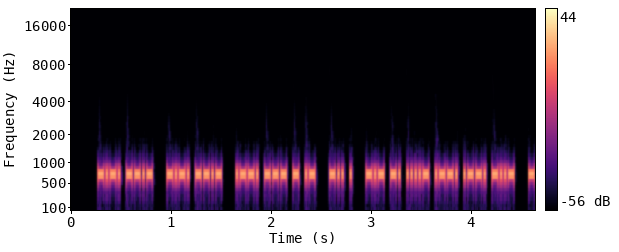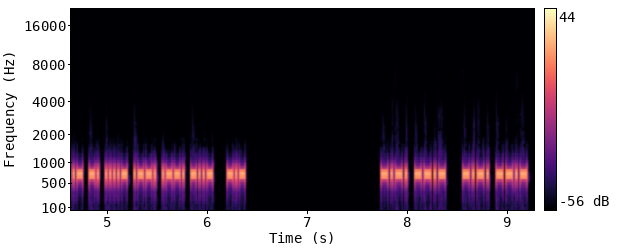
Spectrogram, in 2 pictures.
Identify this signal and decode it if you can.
Morse code, heard as a keyed tone, about 64 wpm, 700 Hz. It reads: CQ CQ POTA DE KN4PPX KN4PPX K CQ CQ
